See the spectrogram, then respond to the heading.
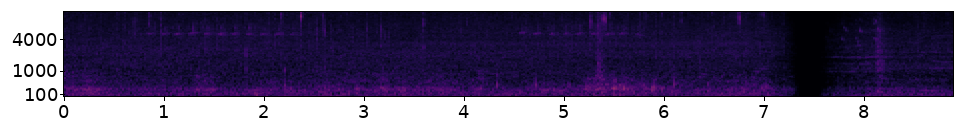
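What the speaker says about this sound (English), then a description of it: "we have a couple storms that are rapidly intensifying just to our west" Thunder rumbles from storms rapidly building nearby in Fort Sumner, New Mexico, a steady loud low roar with rain-like hiss running throughout, broken by a brief dropout near the end.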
